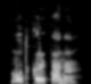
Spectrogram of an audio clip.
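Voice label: "муткыртана", Komi, female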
